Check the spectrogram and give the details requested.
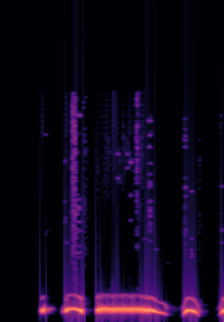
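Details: Spotted dove in Giọng Kim two-ending style, used as a lure for wild doves: a faint opening note, a short coo, a long sustained coo dropping at its end, then two short rounded coos, one cut off.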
